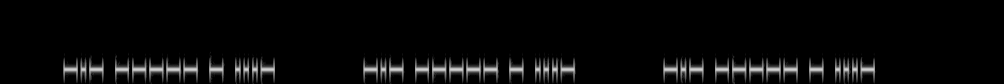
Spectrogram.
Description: Morse code, heard as a keyed tone, about 28 wpm, 700 Hz. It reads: K0TV K0TV K0TV
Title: USA Call Signs - 4 Characters - Repeated 3x - 28wpm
